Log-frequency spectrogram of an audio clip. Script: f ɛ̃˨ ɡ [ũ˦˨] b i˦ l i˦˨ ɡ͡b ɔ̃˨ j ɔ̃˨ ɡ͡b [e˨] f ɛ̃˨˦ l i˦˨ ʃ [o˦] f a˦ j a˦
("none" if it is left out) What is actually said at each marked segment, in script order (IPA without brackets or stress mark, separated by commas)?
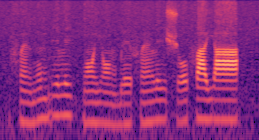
ũ˨˦, e˨, o˨˦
